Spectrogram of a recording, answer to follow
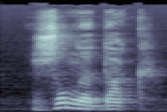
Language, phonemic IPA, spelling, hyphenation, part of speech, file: Dutch, /ˈzɔ.nəˌdɑk/, zonnedak, zon‧ne‧dak, noun, Nl-zonnedak.ogg
- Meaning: skylight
